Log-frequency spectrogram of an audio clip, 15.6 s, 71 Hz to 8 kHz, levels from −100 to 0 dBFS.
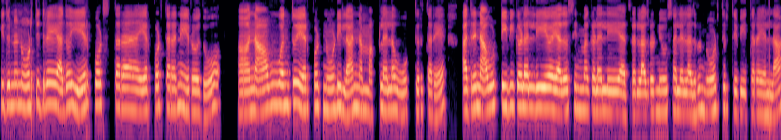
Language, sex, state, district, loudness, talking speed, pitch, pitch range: Kannada, female, Karnataka, Chamarajanagar, -19 LUFS, 110 wpm, 200 Hz, 185-220 Hz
